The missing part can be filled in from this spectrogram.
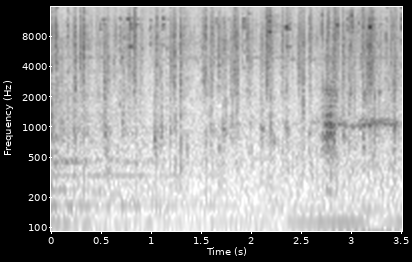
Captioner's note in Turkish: At nalı sesleri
